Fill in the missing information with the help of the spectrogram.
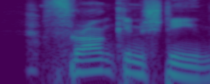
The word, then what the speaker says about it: Frankenstein: I actually heard from a Dutchman it's pronounced Frankenstein, but okay. we can semantics. – Is that Dutch or German? – It would be German in this regard, okay.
